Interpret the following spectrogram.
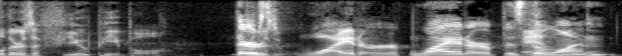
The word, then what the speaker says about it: Wyatt Earp: Wyatt Earp.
